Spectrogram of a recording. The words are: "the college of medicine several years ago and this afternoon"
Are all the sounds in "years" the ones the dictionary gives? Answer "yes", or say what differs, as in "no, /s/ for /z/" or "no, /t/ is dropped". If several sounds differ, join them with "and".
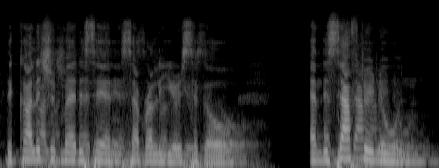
no, /s/ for /z/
